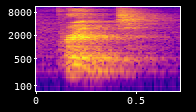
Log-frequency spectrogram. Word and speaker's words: print: um in print yeah you have to have the T sound yes but you don't necessarily want it to be two syllables so don't say print that's like two syllables Prince no just make it once syllable print print yeah to Prince money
